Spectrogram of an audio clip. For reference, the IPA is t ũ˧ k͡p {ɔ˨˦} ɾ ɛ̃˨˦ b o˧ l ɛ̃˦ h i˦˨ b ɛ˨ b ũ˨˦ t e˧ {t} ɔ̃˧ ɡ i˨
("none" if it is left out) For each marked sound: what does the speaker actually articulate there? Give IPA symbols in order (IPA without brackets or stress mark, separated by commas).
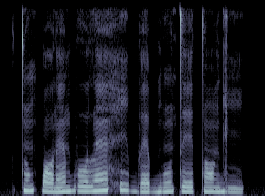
ɔ˨, t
